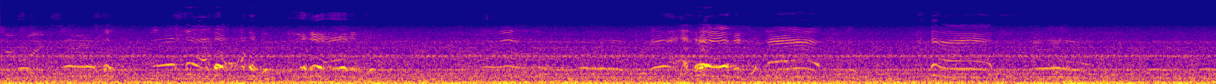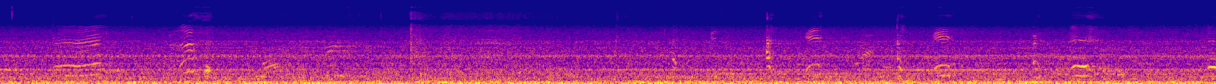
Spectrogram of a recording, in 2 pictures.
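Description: Water laps and sloshes gently.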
